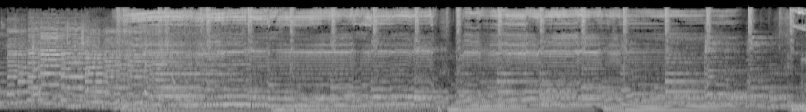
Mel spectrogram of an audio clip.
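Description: A Hindi song plays loud and steady, its full melodic arrangement carried over deep sustained bass notes that shift every few seconds, with bright layered tones running throughout.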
